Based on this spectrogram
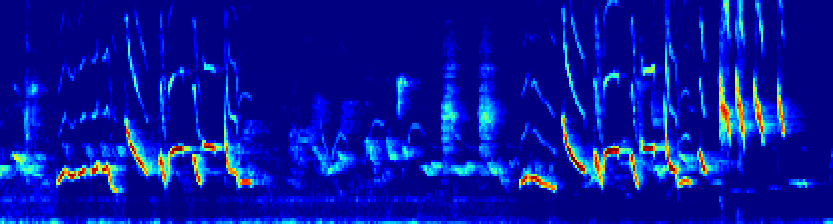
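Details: Oriental magpie-robin singing to prompt other birds into song, delivering fast runs of bright, ringing whistles and steep up-down sweeps, repeated in tight series broken by a quieter gap midway, faint low rumble beneath.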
